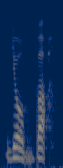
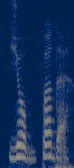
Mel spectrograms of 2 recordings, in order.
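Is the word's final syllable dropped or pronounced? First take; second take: dropped; pronounced. First: The final -de syllable is dropped. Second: The final -de syllable is pronounced. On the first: "in spoken Swedish we often don't bother with pronouncing the ending" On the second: "you always write the full form, and it's not wrong to pronounce it"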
